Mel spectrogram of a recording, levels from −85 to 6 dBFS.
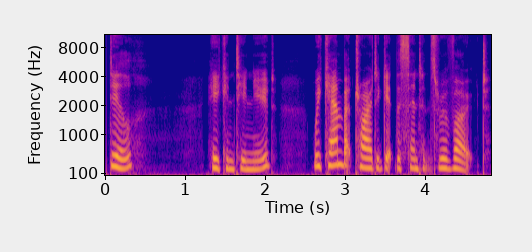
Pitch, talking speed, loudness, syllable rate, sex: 225 Hz, 150 wpm, -18 LUFS, 5.2 syllables/s, female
